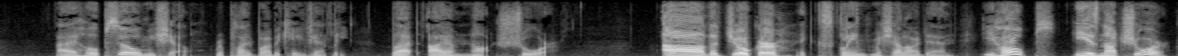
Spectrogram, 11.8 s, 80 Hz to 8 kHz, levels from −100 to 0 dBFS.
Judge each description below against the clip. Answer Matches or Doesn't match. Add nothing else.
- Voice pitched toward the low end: Doesn't match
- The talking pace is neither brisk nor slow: Doesn't match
